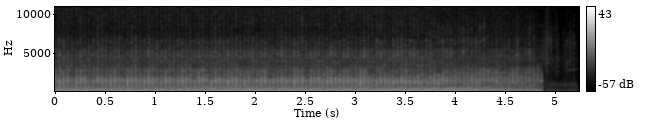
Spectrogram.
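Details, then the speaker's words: 2004 GMC Sierra 3500 LLY Duramax V8 before repair: the cylinder 7 injector harness is shaken until it loses contact, dropping the truck into limp mode. A rough idle with an uneven knock about three a second, then shutoff. Injector circuit fault. "[Music] and there we go I just tripped out that a circuit and the trucks in limp mode"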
